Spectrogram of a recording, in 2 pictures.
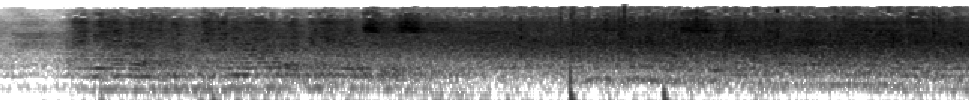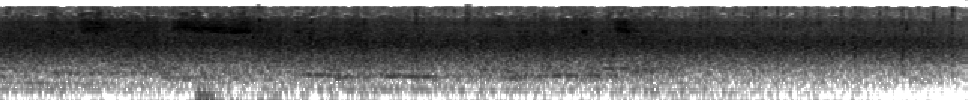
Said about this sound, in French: Des applaudissements en hommage à Christian Atsu ce week-end. Les applaudissements de St. James Park, le stade de Newcastle, en marge de la rencontre face à Liverpool.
